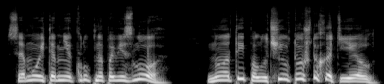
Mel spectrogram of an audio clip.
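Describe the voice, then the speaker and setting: Alisa, a shrill spiteful woman voiced by a man. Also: big pitch swings, moderate pace, mellow, no room sound, studio quality. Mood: gloating mockery. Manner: taunting, sneering. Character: spiteful scheming young woman, mocking and shrill.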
